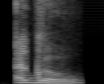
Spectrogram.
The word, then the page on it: ago: Indian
